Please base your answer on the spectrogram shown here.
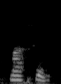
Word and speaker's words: Maciel: Maciel. Maciel. Ah, first syllable stress.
